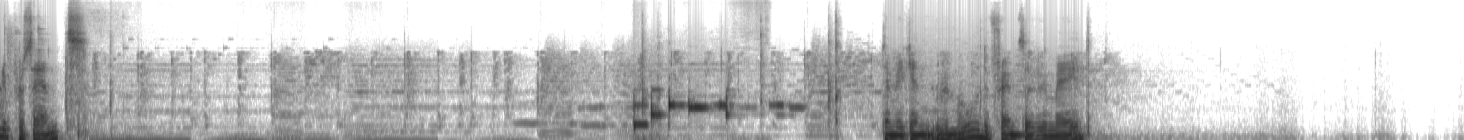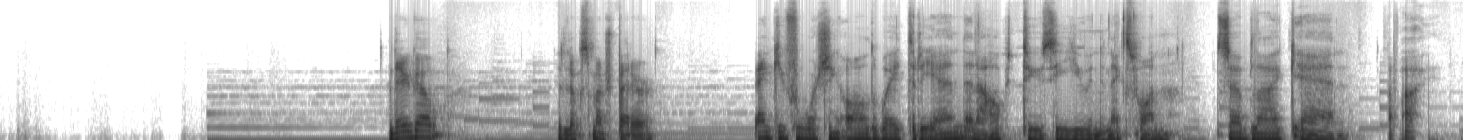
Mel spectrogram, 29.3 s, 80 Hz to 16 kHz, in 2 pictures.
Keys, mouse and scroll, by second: 0.6 s, 1.0 x, 7.6 click, 8.2 f, 9.2 click, 9.7 x.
